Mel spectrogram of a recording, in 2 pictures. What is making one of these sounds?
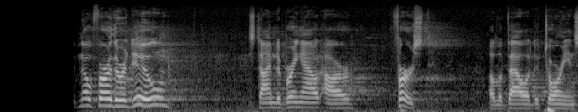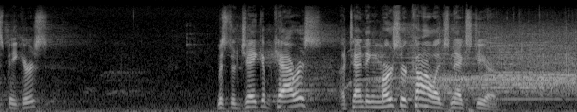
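A man speaks slowly into a microphone over loudspeakers in a large echoing hall.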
